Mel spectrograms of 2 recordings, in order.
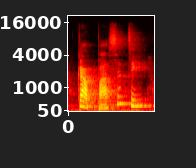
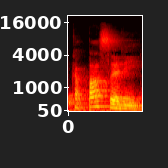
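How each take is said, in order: First: CAPACITY ending in a clear "ti", slowly; slow CAPACITY with a true T; T pronunciation. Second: CAPACITY ending in "ri"; American flapped T. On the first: ("Capacity" devagar, com T claro) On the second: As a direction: tap the T of CAPACITY like a soft R. ("capacity" terminando em "ri", à americana) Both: Shown as a demonstration. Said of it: "No, no inglês americano".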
